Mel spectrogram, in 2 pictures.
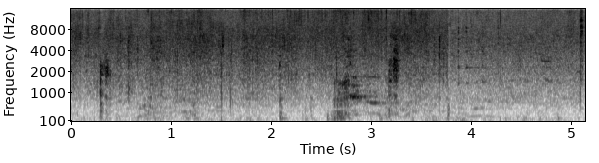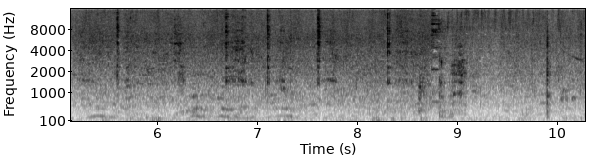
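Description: Diced onion and bell peppers sizzling in hot oil in a pan, stirred with a metal spatula that scrapes and clicks against the pan now and then.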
